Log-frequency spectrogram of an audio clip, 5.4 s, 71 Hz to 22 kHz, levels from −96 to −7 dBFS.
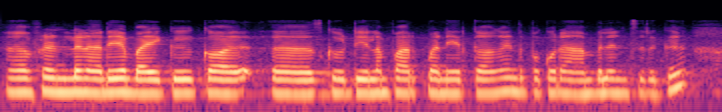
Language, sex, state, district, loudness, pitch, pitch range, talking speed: Tamil, female, Tamil Nadu, Kanyakumari, -17 LUFS, 195 Hz, 190-200 Hz, 165 wpm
